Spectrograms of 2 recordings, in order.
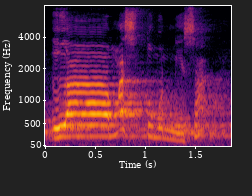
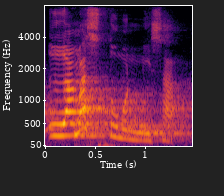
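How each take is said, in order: First: The first vowel after l is long. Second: The first vowel after l is short. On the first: "Kiroah yang enam baca panjang pakai lam alif mat tabi'i" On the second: "Imam Hamzah Az-Zayyad bacanya pendek"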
